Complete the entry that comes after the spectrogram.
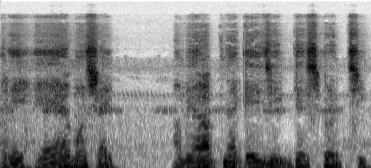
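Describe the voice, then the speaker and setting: Here a man performs a cartoonish character voice. His pitch is fairly low. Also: fairly slow pace. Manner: calm, knowing, evasive.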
